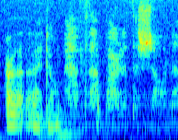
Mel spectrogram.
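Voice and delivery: hushed whisper, barely voiced. Real, not acted. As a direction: whisper it fast, as an aside. Off-mic aside, host asks date.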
